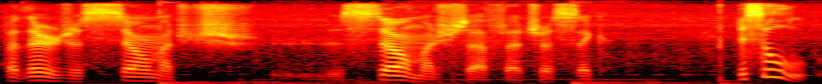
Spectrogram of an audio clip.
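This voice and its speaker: A man's voice: medium pitch, big pitch swings, very slow, pushed and bright, slight background noise, low-quality recording. A young man giving casual, rambling commentary over gameplay, sounding a bit congested. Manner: rambling, filler-heavy, pointing at footage. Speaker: gaming commentator. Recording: game sounds and gunfire behind.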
